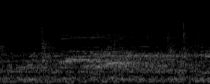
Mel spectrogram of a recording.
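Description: Faint voice and arena sound from a television broadcast, heard through the TV set's speaker.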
